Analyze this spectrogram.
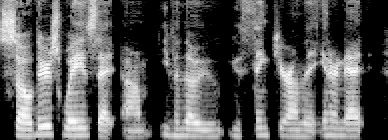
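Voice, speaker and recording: A woman speaks at a moderate pace in a fairly low pitch, a normal speaking voice. The sound is dry and close, with no echo. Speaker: online college professor. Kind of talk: lecture. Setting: video call.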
